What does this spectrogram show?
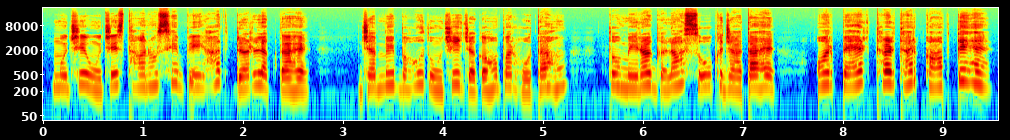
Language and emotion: Hindi, fearful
